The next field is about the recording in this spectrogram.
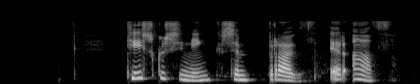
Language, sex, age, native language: Icelandic, female, 30-39, Icelandic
